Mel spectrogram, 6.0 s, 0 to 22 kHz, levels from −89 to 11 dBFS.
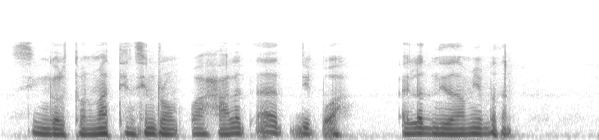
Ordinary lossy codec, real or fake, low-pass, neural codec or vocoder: none; real; 7.2 kHz; none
